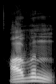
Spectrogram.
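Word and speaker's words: oven: இதை தப்பாக ஓவன்றாங்க, இந்த அடுப்பை ஓவன்றாங்க, அது அவன் அப்படின்னு சொல்லணும்.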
